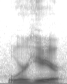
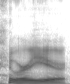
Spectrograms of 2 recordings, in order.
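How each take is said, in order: First: Said in the usual way. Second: A tired laugh through the words. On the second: Real, not acted. Player repeating they made the final: laughing relief.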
